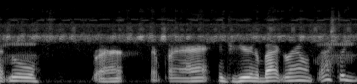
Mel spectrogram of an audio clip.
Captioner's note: Sheldon imitating frog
